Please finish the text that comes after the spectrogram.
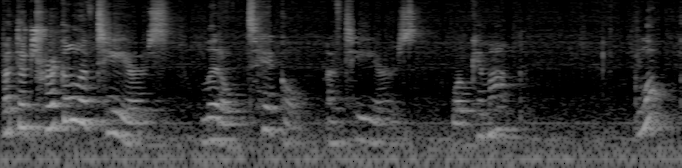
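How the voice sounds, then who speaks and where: Her voice on the high side and sing-song, a woman reads slowly to young children at storytime, speaking simply and with encouragement. The audio is captured from a distance in an echoey room with background noise.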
